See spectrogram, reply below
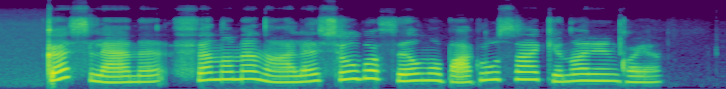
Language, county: Lithuanian, Telšiai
